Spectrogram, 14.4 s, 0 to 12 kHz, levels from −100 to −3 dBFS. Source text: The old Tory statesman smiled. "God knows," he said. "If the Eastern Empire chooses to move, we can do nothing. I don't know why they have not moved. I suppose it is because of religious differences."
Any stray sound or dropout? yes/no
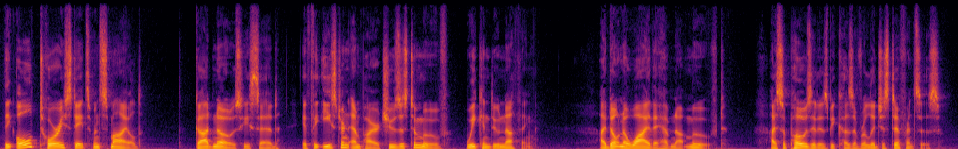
no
